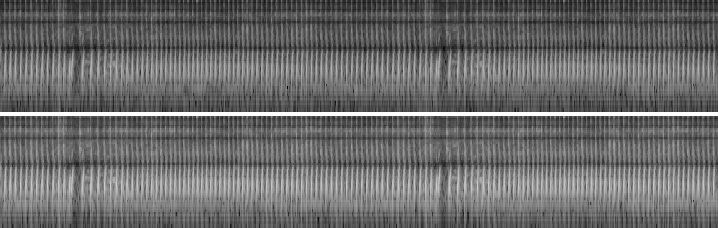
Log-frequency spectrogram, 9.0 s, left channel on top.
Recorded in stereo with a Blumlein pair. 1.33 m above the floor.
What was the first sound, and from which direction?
A motorcycle, 65° right.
